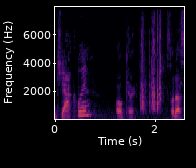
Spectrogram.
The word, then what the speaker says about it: Jacqueline: take a roll here Jay quellin we stay quellinet no Jay quella here yeah uh do you mean Jacqueline okay so that's how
